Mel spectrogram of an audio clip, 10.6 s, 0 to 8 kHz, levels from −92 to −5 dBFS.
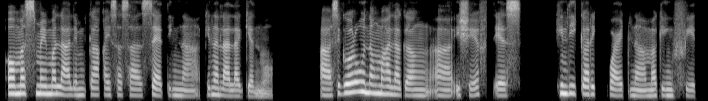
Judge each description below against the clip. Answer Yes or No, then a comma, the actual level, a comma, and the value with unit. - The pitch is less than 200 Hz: Yes, high, 190 Hz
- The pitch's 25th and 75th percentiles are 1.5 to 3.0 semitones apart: No, average, 4.1 semitones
